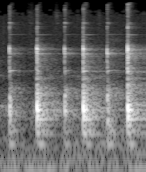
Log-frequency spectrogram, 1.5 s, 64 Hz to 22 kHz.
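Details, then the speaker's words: BMW 135i N54 with Precision 6266 Gen 2 ball-bearing single turbo, building zero boost; compressor wheel stuck with about half an inch of play, rocked by hand giving light metallic clinks every quarter second; worn shaft bearings suspected, not confirmed. "There's about half an inch of play in the wheel here and it just won't spin otherwise. When we turn on the car, the only thing we've tried to do is take it around the block to see if we can get it to build boost. The only noise you hear is this turbine wheel going back and forth like that"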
